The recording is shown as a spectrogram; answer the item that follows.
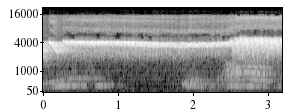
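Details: Singing canary in a masteran recording, holding a long, level, high-pitched rolling trill before shifting to a brighter, harsher trill, with soft low warbling notes beneath.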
